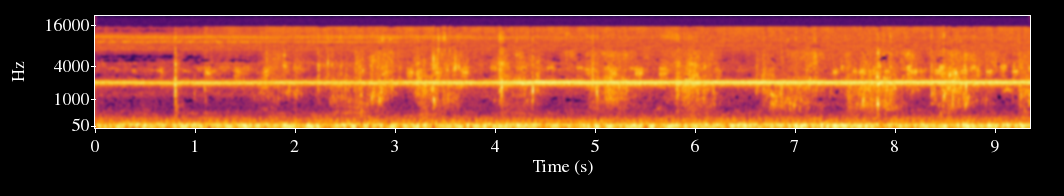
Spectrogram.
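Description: Footsteps swish and rustle through tall dry grass at an even pace.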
